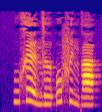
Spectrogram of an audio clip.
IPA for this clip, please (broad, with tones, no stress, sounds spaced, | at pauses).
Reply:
u˧ x ɛː˥˩ n z əː˩ ʔ o˥ f e˥˩ ŋ ɡ a˩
